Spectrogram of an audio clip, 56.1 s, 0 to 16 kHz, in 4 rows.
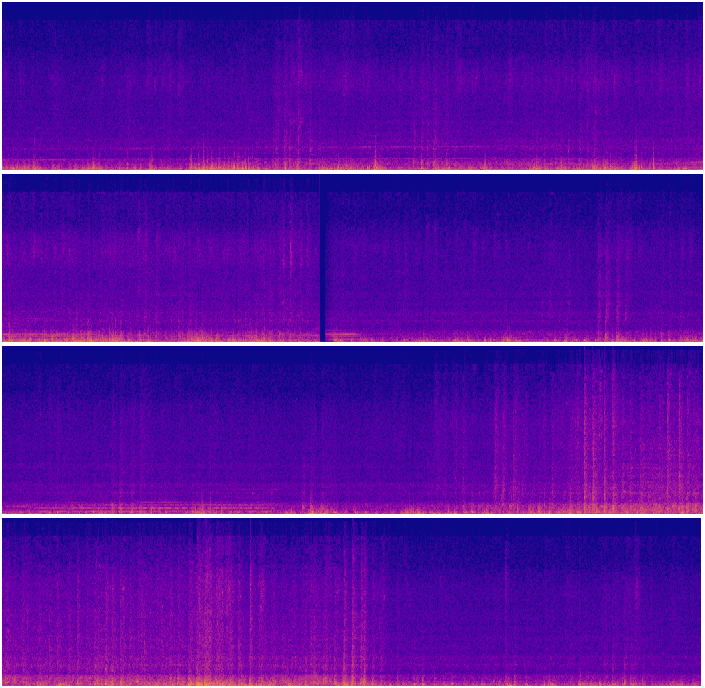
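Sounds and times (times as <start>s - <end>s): train wheel and rail clatter: 0.0s - 56.0s
train horn held note: 13.6s - 16.1s, 20.5s - 21.3s, 28.2s - 33.7s.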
